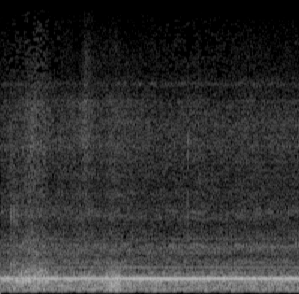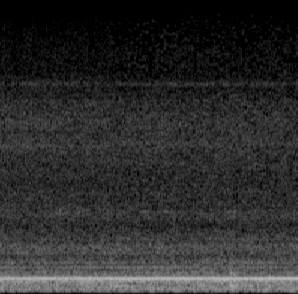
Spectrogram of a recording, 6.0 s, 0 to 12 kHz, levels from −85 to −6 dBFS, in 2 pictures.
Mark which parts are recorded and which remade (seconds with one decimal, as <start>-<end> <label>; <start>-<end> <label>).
0.0-0.6 recorded; 0.6-1.5 remade; 1.5-2.4 recorded; 2.4-4.1 remade; 4.1-6.0 recorded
